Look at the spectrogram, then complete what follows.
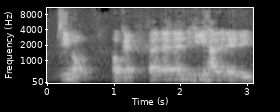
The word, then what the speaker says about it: Thibault: He had a huge, am I saying it wrong? I think it's Tebow. Tebow.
